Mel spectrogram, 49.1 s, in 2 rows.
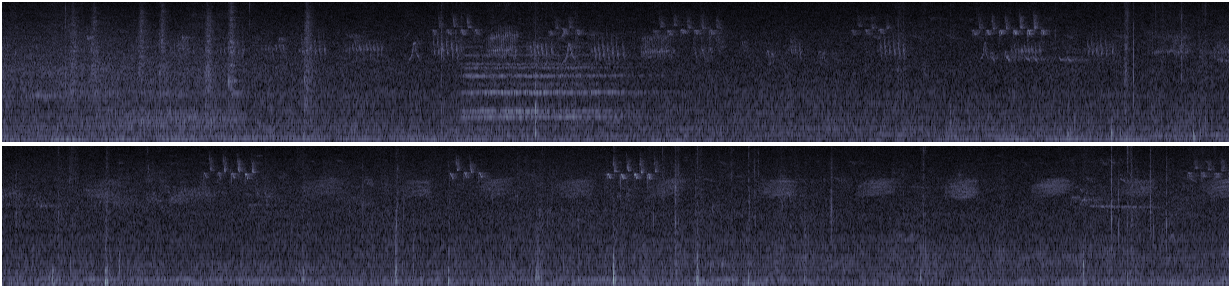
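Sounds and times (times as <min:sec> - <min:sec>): songbird singing: 0:00.0 - 0:49.0.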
